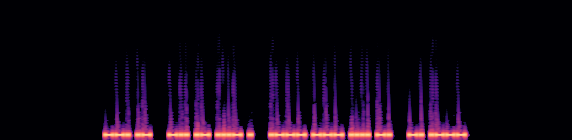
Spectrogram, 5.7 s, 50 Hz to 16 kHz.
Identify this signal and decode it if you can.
Morse code, heard as a keyed tone, about 42 wpm, 700 Hz. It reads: GA DAVE JOHN NJ
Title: K1USN SST QSO Practice - 45wpm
